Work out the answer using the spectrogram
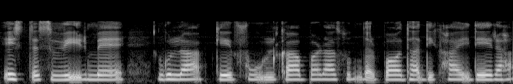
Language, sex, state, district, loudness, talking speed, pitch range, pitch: Hindi, female, Himachal Pradesh, Shimla, -16 LUFS, 150 wpm, 215-230 Hz, 220 Hz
